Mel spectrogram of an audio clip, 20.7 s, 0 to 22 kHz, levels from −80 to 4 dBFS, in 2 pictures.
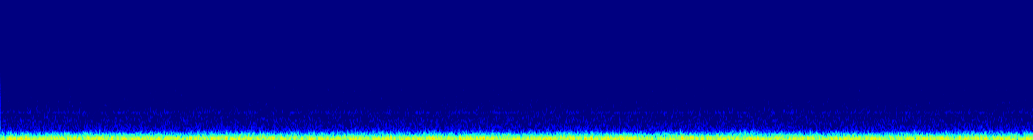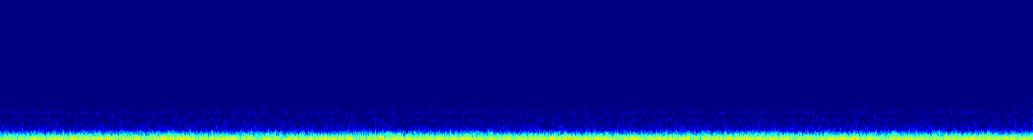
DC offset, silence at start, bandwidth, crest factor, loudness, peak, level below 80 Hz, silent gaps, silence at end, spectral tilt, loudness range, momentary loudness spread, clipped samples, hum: under 0.1%; 0 s; 1.7 kHz; 14 dB; -36 LUFS; -18 dBFS; -32 dBFS; none; 0 s; -11.5 dB/octave; 1 LU; 3 LU; under 0.1%; none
